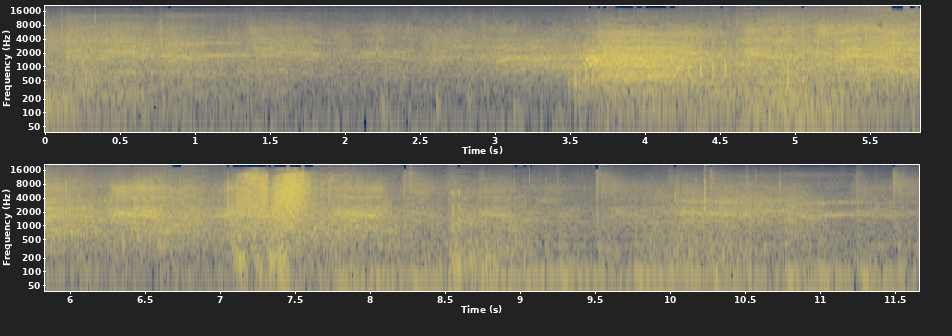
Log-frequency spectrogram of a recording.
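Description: Crows caw repeatedly in the Alan Wake video game, harsh rasping calls at moderate distance over a dark ambient wash, with a louder burst of flapping and cawing midway and scattered calls afterward.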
